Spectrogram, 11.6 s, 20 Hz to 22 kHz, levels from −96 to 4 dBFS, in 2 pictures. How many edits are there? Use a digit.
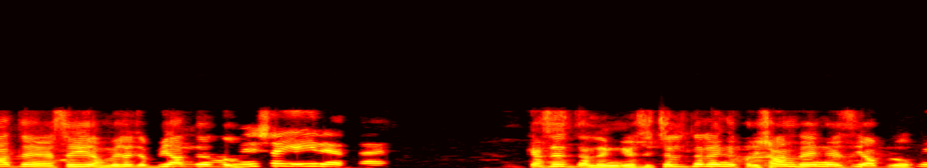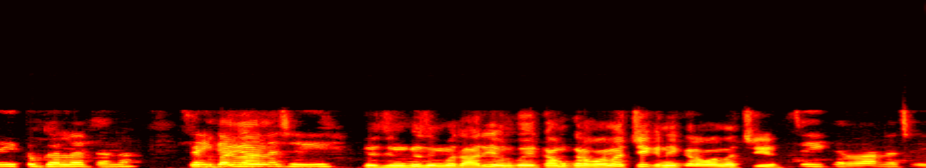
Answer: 0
